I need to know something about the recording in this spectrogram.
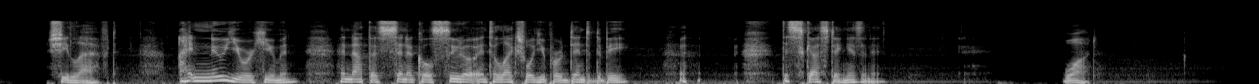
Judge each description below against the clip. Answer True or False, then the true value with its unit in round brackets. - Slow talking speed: True (100 wpm)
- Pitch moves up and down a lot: False (3.1 semitones)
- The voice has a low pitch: True (110 Hz)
